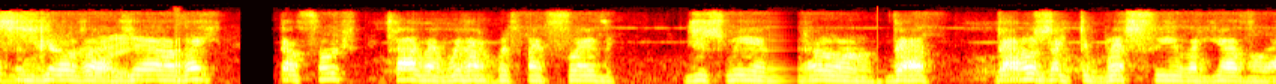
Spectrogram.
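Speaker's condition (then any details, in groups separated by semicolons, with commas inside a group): Spinal muscular atrophy; wheelchair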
